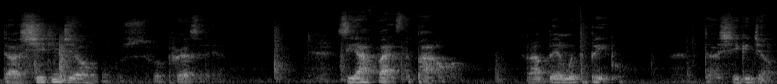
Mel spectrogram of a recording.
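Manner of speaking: a hint of a pompous activist speech; mock campaign slogan, lightly voiced; low-budget activist. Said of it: "I sound like a low-budget political activist".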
